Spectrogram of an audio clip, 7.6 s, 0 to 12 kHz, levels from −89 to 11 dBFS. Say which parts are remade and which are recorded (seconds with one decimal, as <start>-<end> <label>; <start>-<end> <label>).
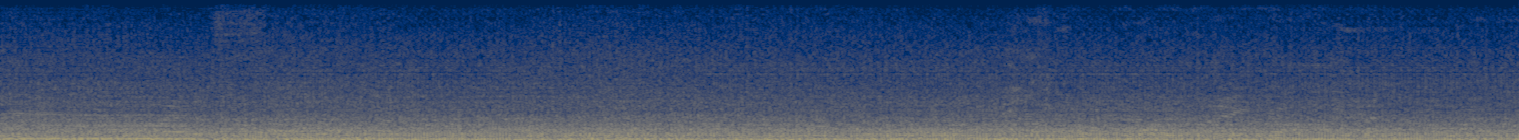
0.0-0.6 remade; 0.6-1.2 recorded; 1.2-2.6 remade; 2.6-3.5 recorded; 3.5-7.6 remade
